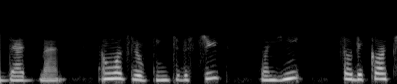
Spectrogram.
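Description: From start to finish the speech carries AMR narrowband mobile codec damage, and it is heavy. Nothing above 3.8 kHz survives, so the sound is boxed into the telephone band with no air or sibilant detail. The encoder rebuilds the voice from a vocal-tract model excited by a handful of pulses per subframe, and with so few bits that excitation turns coarse, giving a buzzy, synthetic quality that points to one of AMR-NB's lower modes, around 6.7 kbps.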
